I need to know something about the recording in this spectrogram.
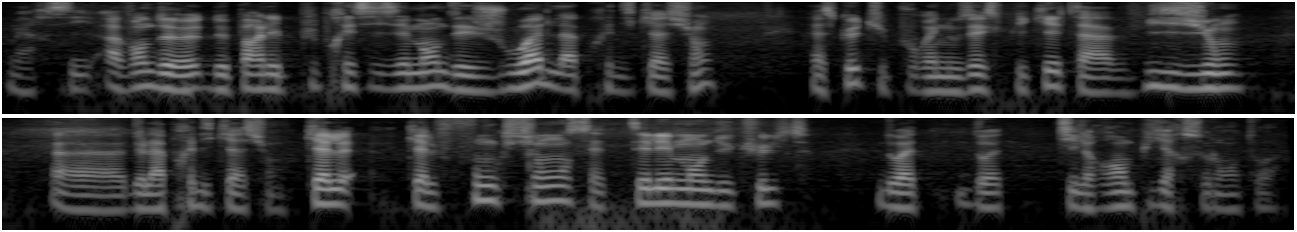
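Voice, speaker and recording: A man's voice: medium pitch, fairly even intonation, normal speed, darkish tone, no room sound. Young man hosting a podcast. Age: young adult. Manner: friendly, scripted intro, clear. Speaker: podcast host. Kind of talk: podcast hosting with sponsor read.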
